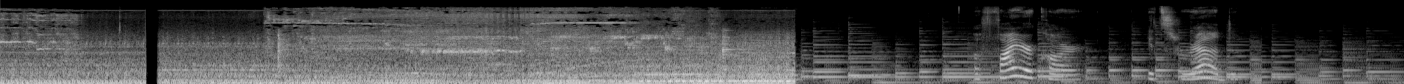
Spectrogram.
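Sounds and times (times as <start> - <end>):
forklift engine under load: 0.0 - 8.0
thin high whine: 2.2 - 8.0.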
